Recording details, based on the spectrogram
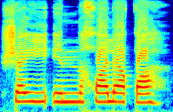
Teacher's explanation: قاف بھی حروف التفخیم میں سے ہے تو ہم حرف القاف کو بھاری آواز میں پڑھیں گے، مطلب خا کو بھاری آواز میں، لام کو ہلکی آواز میں، پھر حرف القاف کو پھر سے بھاری آواز میں · خا کی ادائیگی حلق کے اوپر والے حصے سے ہے. خا حروف التفخیم میں سے بھی ہے تو ہمیں اسے بھاری آواز میں پڑھنا ہے.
